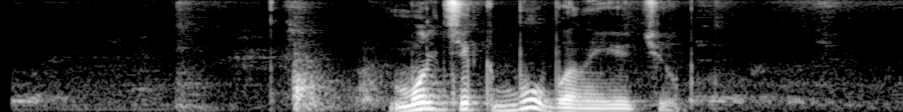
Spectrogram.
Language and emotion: Russian, positive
